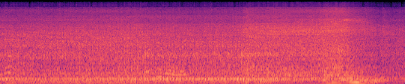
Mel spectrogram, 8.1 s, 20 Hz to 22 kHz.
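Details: 1991 Toyota pickup with swapped 1.9 L ALH TDI turbo diesel from a 2000 VW Jetta, warm with oil cooler thermostat opening. Steady diesel clatter at idle, then revs climb cleanly and drop back without stumbling; running normally.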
